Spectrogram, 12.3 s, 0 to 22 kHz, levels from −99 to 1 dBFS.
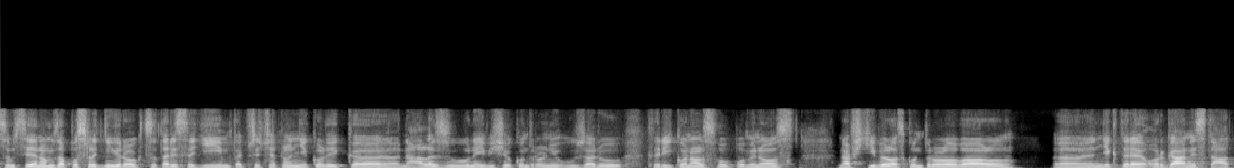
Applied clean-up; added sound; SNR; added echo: neural mask model Resemble Enhance denoiser.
